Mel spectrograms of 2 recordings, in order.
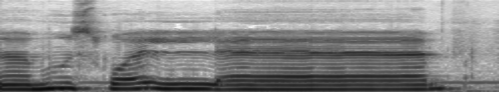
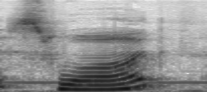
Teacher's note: स्वाद को पुर पढ़ेंगे,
